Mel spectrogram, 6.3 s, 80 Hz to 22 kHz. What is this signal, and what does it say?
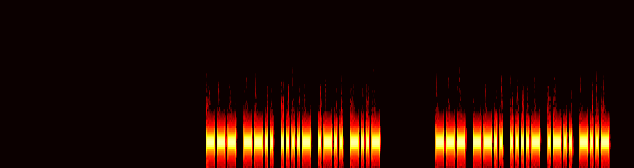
Morse code, heard as a keyed tone, about 46 wpm, 700 Hz. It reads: OZ4LX OZ4LX
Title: DXCC-100 Call Signs - 5 Characters - Repeated 2x - 45wpm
